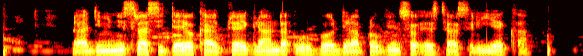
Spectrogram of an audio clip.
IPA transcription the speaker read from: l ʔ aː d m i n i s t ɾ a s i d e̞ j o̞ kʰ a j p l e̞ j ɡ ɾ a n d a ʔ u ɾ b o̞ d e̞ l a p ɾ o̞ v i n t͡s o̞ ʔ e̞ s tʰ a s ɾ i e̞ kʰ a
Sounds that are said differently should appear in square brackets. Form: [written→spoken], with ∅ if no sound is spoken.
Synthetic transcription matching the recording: l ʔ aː d m i n i s t ɾ a s i d e̞ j o̞ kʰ a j p l e̞ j ɡ ɾ a n d a ʔ u ɾ b o̞ d e̞ l a p ɾ o̞ v i n t͡s o̞ ʔ e̞ s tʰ a s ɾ i e̞ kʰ a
